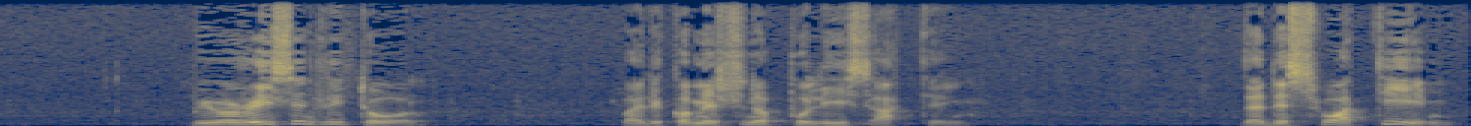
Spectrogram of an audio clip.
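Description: An elderly man reads out a statement calmly into microphones, with pauses.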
